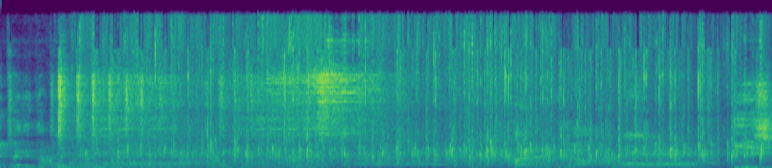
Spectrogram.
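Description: A large crowd at an outdoor Christian pastors' rally in Busan breaks into sustained applause and cheering, loud and steady throughout, with scattered whoops and voices mixed into the noise.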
